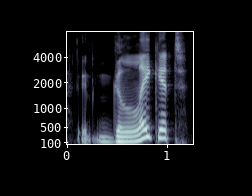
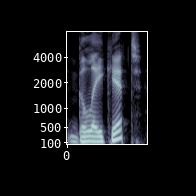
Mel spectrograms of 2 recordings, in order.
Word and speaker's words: glaikit: me one would be glacet which is foolish and giddy and you have to say it with a Scottish accent.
